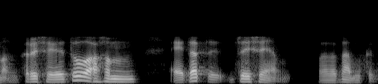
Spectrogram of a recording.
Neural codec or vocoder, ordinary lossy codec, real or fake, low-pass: codec, 16 kHz, about 1 kbps, DyCAST, with the encoder's durations; none; fake; 3.6 kHz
